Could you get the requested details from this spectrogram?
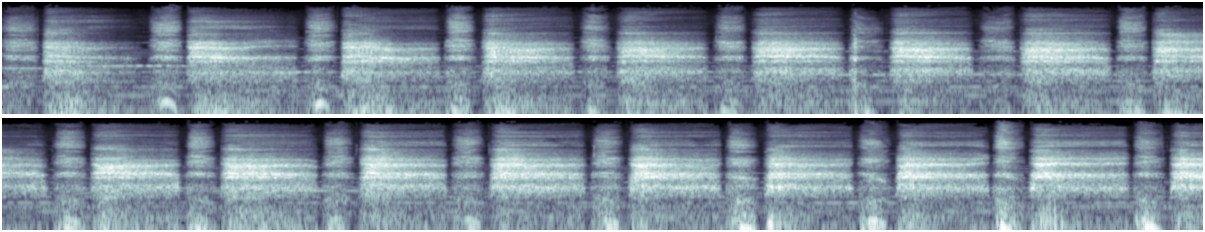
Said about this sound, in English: Returning to the slower breath from the Hari.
